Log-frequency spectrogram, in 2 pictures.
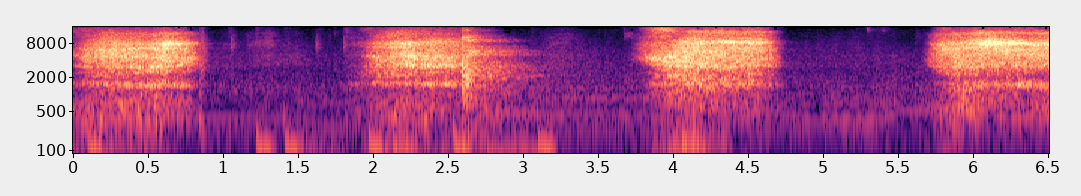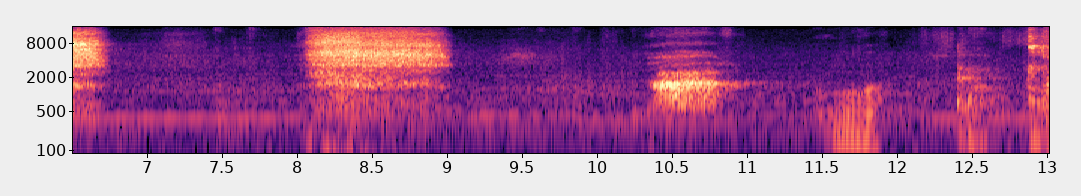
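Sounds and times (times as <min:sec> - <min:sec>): heavy breathing: 0:00.0 - 0:01.0, 0:01.8 - 0:04.8, 0:05.7 - 0:11.2
background music: 0:00.0 - 0:13.0.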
